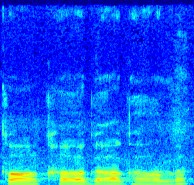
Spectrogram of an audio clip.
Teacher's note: कंठ के अंतर्गत का वर्ग आता है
